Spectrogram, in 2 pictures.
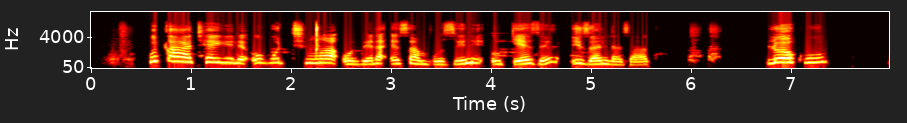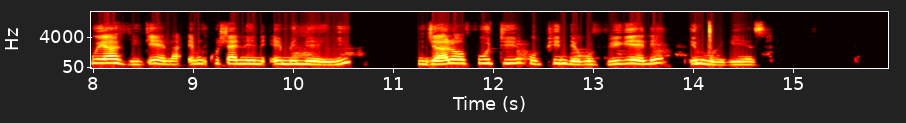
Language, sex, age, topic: North Ndebele, female, 25-35, health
